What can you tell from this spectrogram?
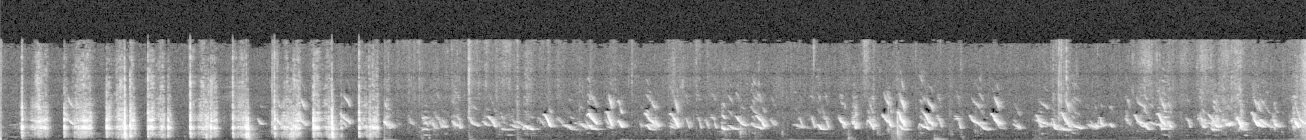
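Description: A spoon clicking against the plastic waterer as the water is stirred for the first few seconds. From about four seconds in, young broiler chickens peep continuously, many short falling chirps overlapping.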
